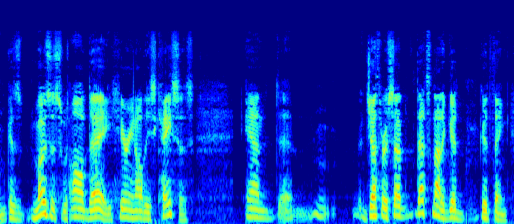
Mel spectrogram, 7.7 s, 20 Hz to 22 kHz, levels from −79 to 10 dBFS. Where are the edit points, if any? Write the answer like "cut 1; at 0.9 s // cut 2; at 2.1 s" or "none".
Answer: cut 1; at 1.0 s // cut 2; at 6.2 s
